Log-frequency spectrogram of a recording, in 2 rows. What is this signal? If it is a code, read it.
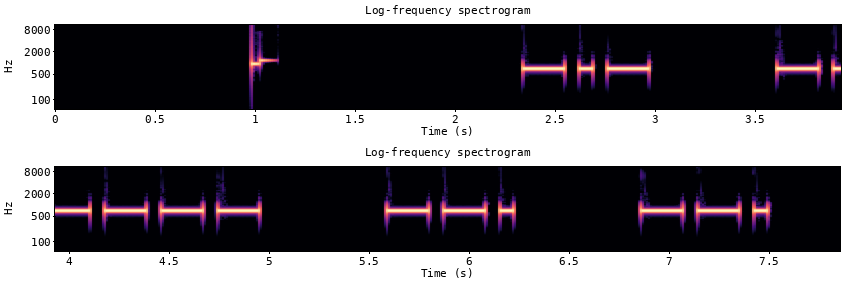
Morse code, heard as a keyed tone, about 17 wpm, spaced as for 10 wpm, 700 Hz. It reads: K0GG
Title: USA Call Signs - 4 Characters - 3x Character Spacing - 17wpm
